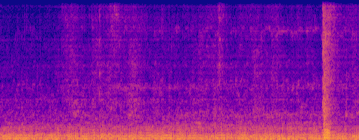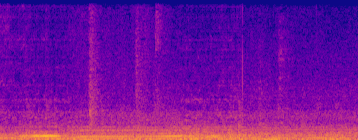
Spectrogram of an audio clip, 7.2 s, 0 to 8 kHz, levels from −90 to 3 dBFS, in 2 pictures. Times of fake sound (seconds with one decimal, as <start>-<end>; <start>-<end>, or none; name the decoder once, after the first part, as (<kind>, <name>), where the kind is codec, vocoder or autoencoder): 0.0-4.3 (vocoder, HiFi-GAN); 5.4-6.0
